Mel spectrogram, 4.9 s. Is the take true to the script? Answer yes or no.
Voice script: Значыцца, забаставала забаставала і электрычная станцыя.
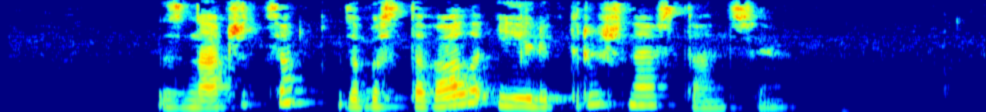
no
